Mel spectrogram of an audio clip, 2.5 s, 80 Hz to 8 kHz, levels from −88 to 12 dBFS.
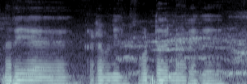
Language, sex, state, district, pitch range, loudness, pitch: Tamil, male, Tamil Nadu, Kanyakumari, 110-115 Hz, -19 LUFS, 110 Hz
